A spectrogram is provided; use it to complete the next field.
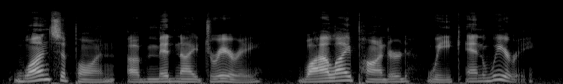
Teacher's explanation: total number of syllables which in this case is 16 and they come in eight pairs of syllables with the first syllable stressed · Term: octometer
